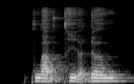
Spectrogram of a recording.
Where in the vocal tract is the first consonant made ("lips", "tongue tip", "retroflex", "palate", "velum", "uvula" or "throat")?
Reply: velum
